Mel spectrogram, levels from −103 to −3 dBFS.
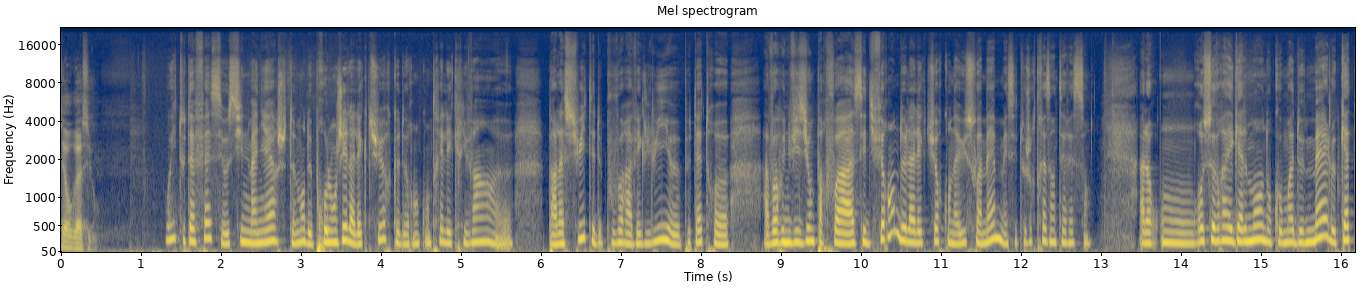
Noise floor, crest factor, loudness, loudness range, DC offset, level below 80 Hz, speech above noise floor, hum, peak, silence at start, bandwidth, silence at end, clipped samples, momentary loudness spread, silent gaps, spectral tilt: -41 dBFS; 16 dB; -17 LUFS; 3 LU; under 0.1%; -30 dBFS; 25 dB; none; 0 dBFS; 0 s; 17.5 kHz; 0.05 s; under 0.1%; 10 LU; none; -6 dB/octave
